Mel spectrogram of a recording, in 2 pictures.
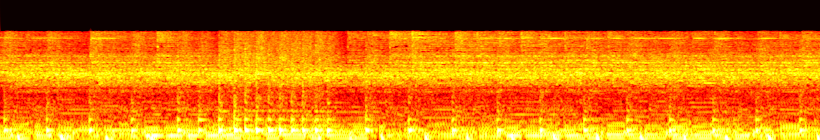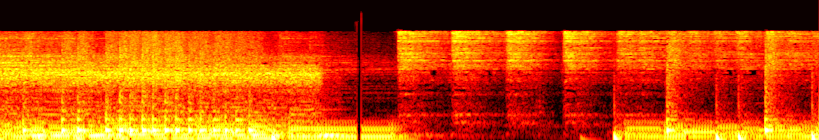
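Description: Hardcore punk band playing loud, dense guitar and drums. The music falls away about eight and a half seconds in, then starts again with drums and guitar under two seconds later.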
